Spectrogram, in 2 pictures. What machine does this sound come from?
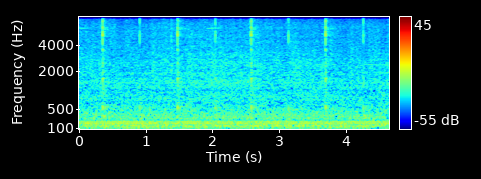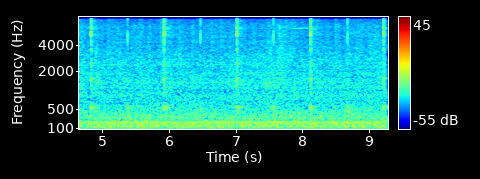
valve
